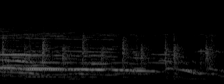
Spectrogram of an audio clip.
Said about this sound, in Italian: Adesso fatemi un applauso di incoraggiamento un attimo.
